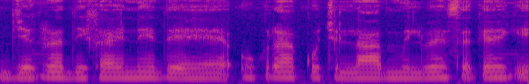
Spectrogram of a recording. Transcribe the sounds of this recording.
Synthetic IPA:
d͡ʒɐkɾad̪ɪkʰaːined̪eɦɛʔʊkɾakʊt͡ʃʰlaːbʱmɪlbɛsɐkɛki

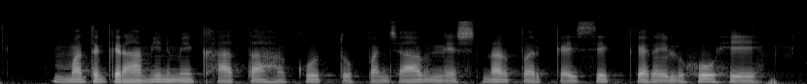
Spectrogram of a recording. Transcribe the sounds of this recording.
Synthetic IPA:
mət̪ɡɾaːmiːnmẽkʰaːt̪aɦəkot̪opə̃ɲd͡ʒaːbneːʃnəlpəɾkɛɪsekəɾelhoɦeː

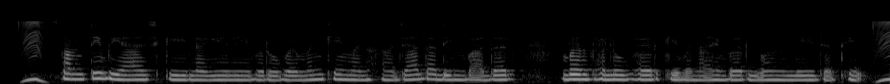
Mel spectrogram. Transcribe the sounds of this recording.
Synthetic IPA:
skɐmt̪ibʱiaːd͡ʒkelɐɡeliebɐɾoːbəɾmɐnkʰemɐnɦãd͡ʒjaːd̪ad̪ɪnbaːd̪əɾ | bɐɾɡʱɐluɡʱɐɾkebɐnaːebəɾloːnled͡ʒɐt̪ʰeː

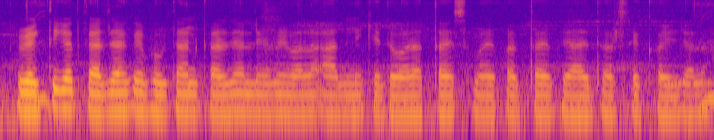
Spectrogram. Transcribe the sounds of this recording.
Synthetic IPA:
bjək̚t̪iɡət̪kəɾd͡ʒakebʱʊɡd̪aːnkəɾd͡ʒalebeʋalaːd̪miked̪ʋaːɾat̪əjsəməjpəɾt̪əjbjad͡ʒd̪ʱəɾsekəid͡ʒaːla

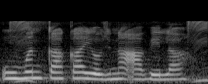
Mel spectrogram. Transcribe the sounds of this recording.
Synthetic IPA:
uːmənkaːkaːjoːd͡ʒnaʔaːʋeːlaː

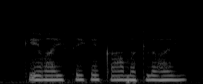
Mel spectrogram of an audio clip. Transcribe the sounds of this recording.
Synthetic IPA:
keʋaːisekekaːmːɐt̪ləbɦɐi

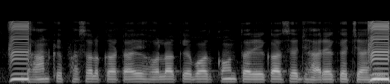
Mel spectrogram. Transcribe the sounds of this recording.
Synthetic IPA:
d̪ʱaːnkepʰəsəlkəʈaːiɦoːlakebaːd̪̚kɔːnt̪əɾiːkased͡ʒʱaːɾeket͡ʃaːɦie

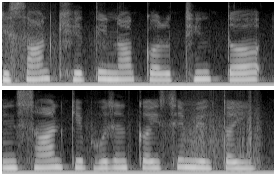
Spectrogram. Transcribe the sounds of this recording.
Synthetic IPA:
kisankʰet̪inakəɾt̪ʰint̪ə | ɪnsaːnkebʱod͡ʒənkəɪsemilt̪əj

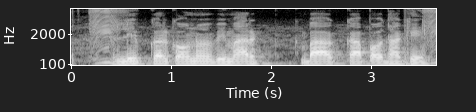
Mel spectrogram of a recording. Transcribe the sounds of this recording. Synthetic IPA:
lip̚kəɾkɔwnobimaɾbakapɔwd̪ʱake

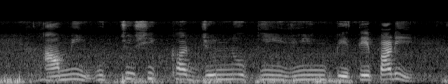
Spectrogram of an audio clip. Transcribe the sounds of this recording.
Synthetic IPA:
amiutːɕoʃikʰːaɾd͡ʑonːokiɾinpet̪epaɾi

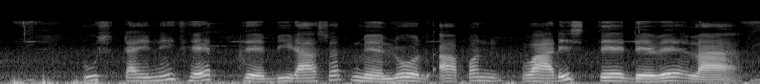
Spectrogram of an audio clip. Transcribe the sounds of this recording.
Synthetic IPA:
pusʈajnit̪ʰet̪ːebiɽasət̪melod̪apənʋaɾist̪ed̪eβela̰

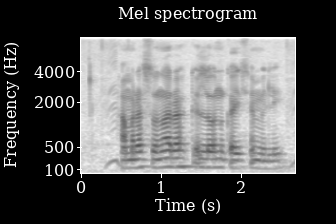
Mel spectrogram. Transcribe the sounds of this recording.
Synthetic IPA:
hamɾasonaɾəɦkḛlonkəjsemili

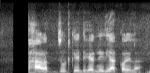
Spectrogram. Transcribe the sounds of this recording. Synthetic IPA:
bʱaɾot̪d͡ʑuʈkeɖʱeɾniɾjat̪kɔɾela

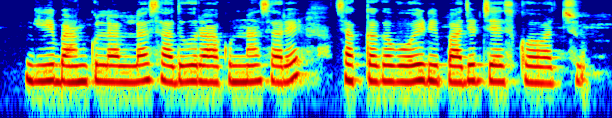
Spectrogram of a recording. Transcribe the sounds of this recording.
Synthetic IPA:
ɡiːbaːŋkulɐlːoːsɐd̪uʋuɾaːkunːaːsɐɾe̞ːt͡ʃɐkːɐɡaːʋoːjiɖipaːd͡ʒiʈ̚t͡ʃe̞ːsu̥kɔːʋɐt͡ʃːu

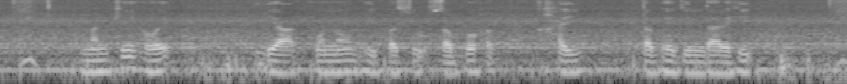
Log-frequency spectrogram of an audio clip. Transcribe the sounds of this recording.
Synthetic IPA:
mənkʰeɦoe | jaɾkoːnobʱipəsṵsəbohək | kʰːai | t̪əbʱed͡ʒind̪aɾəɦi

